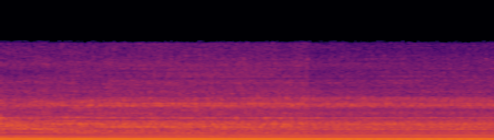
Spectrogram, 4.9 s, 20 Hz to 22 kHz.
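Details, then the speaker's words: Craftsman 30-gallon air compressor after seal rebuild with kit K-0648, previously leaking badly through the intake: even piston thump about three strokes a second, smooth motor hum, no knocks or hiss, now holding 125 psi. "all right so it works it's holding 125 psi"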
